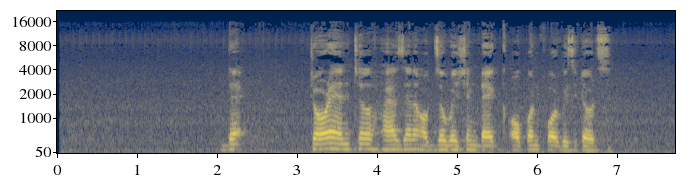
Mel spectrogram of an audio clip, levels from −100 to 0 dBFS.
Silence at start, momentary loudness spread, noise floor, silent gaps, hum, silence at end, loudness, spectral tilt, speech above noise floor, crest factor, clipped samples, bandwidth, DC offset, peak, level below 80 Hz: 2.05 s; 9 LU; -47 dBFS; none; none; 0.8 s; -18 LUFS; -3.5 dB/octave; 29 dB; 18 dB; under 0.1%; 16 kHz; under 0.1%; -2 dBFS; -50 dBFS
